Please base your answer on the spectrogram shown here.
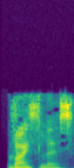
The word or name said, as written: viceless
